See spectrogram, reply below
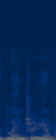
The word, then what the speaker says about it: Lendria: For those of you who don't know me, my name is Lendria Nguyen. That's like Andrea with an L, for those of you that need help pronouncing it.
